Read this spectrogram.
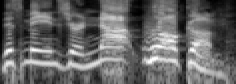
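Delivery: hammed-up shouted warning; mock angry shout. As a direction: yell it showing the tattoo. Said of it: "shows him his swastika and says".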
